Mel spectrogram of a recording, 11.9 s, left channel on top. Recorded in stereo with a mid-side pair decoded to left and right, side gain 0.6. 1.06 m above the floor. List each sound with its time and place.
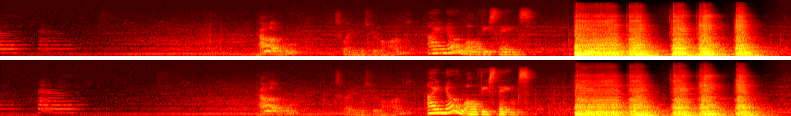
3.8 s a woman speaking: 35° left, 1.7 m
6.4 s a woman speaking: 60° right, 0.5 m
8.6 s a drill: 45° left, 1.3 m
